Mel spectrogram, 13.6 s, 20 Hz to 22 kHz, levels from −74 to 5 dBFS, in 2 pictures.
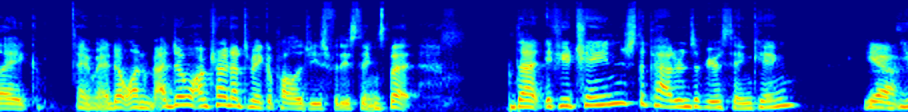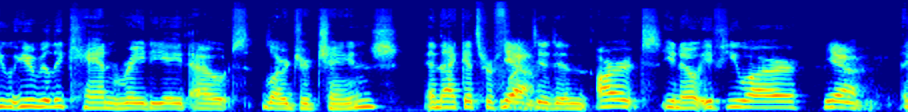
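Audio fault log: No faults logged; the speech carries only the light texture of Opus voice compression with full bandwidth retained, consistent with hybrid coding at around 20 kb/s.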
